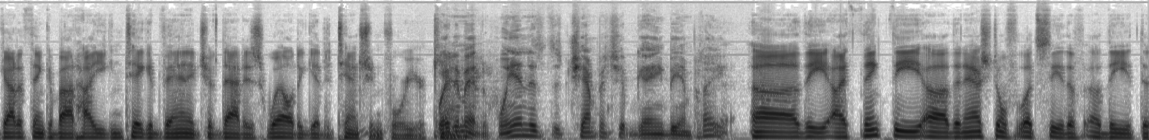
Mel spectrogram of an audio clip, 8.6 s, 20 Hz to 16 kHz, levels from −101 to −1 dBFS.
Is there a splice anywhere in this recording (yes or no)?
no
